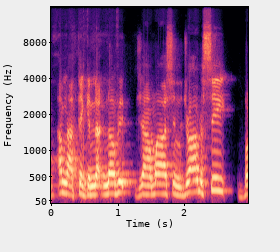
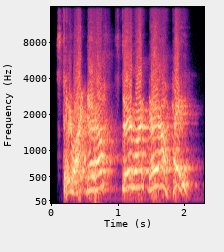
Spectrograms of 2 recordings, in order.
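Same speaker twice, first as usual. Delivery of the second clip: raised, pitched-up shout of stay right there; mock yell at the goat; 7 semitones higher, slower than usual. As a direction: bark the order at a goat you can't catch. Stepdad yelling at the goat.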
